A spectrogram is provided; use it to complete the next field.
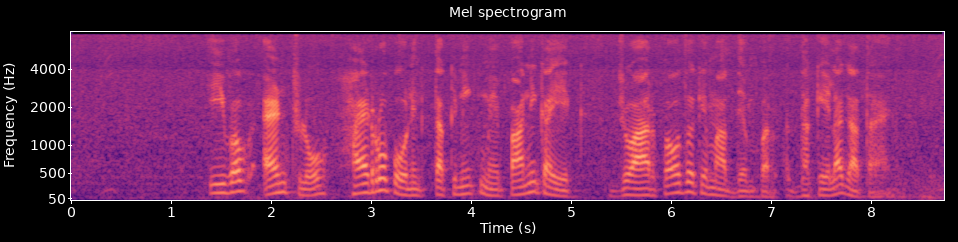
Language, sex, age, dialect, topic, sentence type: Hindi, male, 31-35, Kanauji Braj Bhasha, agriculture, statement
